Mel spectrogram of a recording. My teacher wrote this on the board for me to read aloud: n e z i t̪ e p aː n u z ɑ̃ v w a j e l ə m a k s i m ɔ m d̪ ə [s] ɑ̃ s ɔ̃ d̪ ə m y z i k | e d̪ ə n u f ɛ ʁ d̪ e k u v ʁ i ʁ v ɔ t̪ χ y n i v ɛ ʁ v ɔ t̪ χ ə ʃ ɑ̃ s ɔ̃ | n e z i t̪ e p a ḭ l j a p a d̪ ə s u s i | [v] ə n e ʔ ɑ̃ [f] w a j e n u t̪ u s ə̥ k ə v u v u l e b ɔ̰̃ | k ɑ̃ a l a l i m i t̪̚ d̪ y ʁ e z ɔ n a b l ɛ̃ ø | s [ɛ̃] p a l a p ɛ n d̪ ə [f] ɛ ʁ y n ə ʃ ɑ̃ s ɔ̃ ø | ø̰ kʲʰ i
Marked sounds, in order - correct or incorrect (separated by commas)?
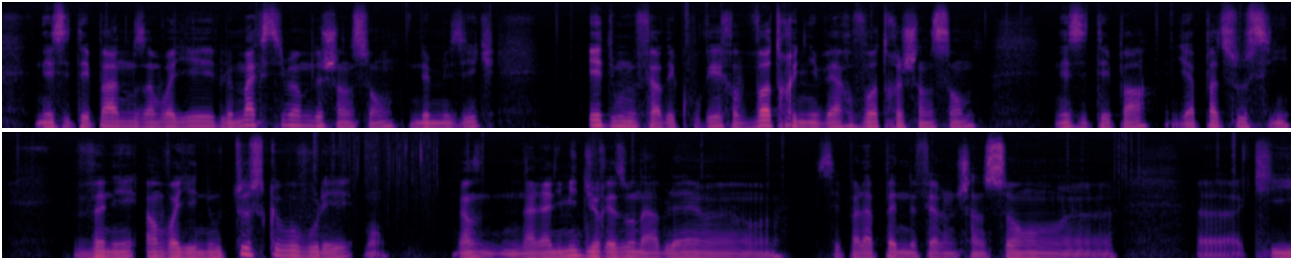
incorrect, correct, incorrect, incorrect, correct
